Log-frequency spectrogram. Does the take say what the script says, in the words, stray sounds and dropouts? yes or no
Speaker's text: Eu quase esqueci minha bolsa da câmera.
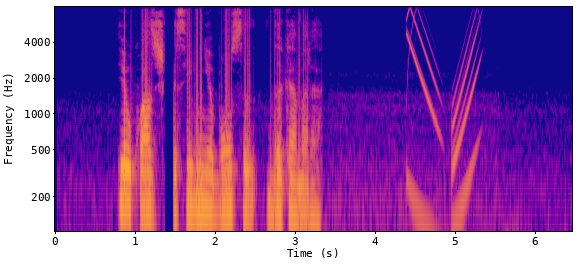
no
